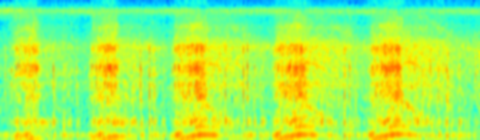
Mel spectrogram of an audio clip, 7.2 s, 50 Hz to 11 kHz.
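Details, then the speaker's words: BMW E90 335i N54 free-revved five times: each rev rises smoothly and drops back with light turbo spool hiss and downpipe sound; engine feels smooth and tight, no mounts gone, healthy. "you can hear the turbos you can hear the downpipe got a bit of spool there that's pretty good honestly it feels really smooth"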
